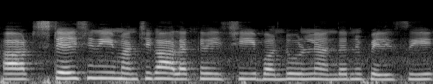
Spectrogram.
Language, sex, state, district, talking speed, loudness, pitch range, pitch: Telugu, female, Andhra Pradesh, Anantapur, 125 wpm, -16 LUFS, 240-260 Hz, 250 Hz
